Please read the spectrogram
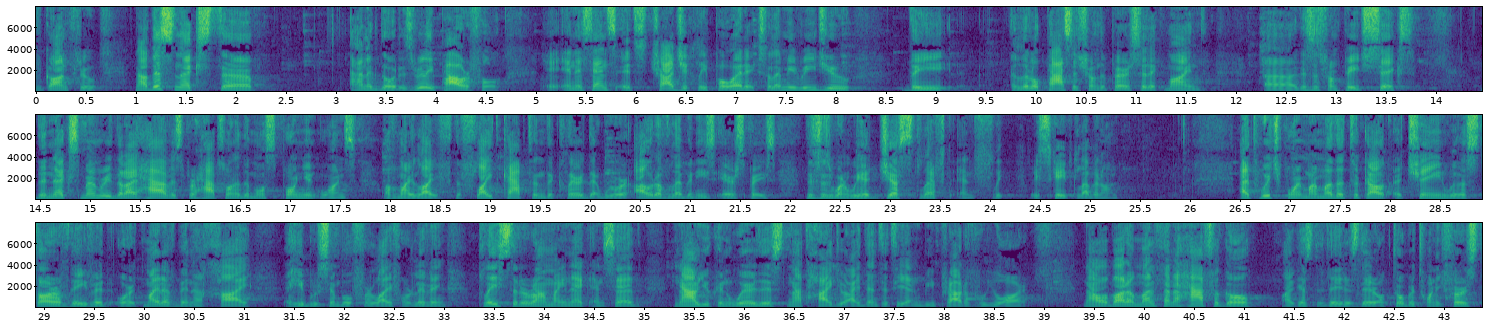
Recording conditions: live audience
